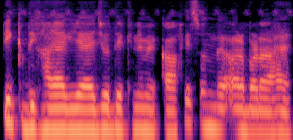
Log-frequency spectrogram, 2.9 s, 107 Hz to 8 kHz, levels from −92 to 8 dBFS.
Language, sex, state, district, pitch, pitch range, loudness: Hindi, male, Uttar Pradesh, Etah, 145 Hz, 135-145 Hz, -18 LUFS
